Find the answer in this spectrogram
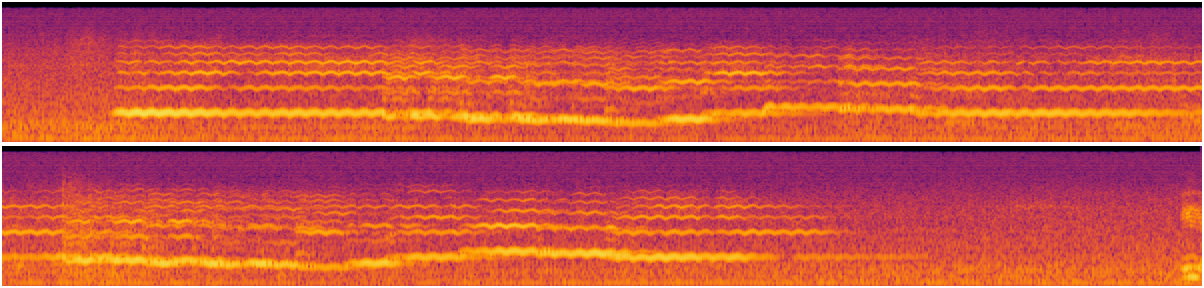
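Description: Solo clarinet playing a short, slow melody with vibrato: the line falls and rises twice and stops about ten seconds in.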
